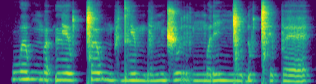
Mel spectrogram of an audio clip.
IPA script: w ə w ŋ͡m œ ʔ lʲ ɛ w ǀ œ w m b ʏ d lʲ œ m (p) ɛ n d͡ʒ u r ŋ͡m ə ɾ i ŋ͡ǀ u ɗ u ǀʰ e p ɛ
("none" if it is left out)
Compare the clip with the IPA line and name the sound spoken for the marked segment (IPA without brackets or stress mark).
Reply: b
